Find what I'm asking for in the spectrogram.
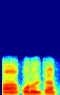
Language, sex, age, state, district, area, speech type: Goan Konkani, male, 60+, Goa, Canacona, rural, conversation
